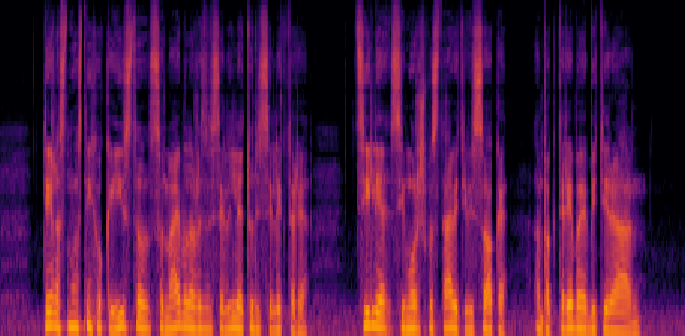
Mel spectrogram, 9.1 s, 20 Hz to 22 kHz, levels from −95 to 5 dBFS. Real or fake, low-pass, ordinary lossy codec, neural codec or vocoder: real; none; none; none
